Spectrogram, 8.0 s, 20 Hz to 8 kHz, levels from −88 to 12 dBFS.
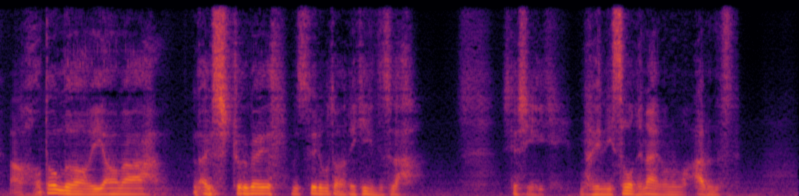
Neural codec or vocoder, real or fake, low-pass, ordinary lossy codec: codec, 16 kHz, 0.5 kbps, FunCodec, trained on LibriTTS, 25 frames a second; fake; none; none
